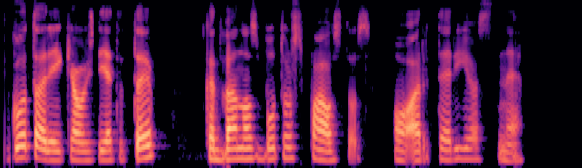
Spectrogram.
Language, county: Lithuanian, Tauragė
